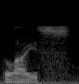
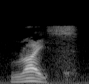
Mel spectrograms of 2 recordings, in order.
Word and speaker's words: rice: R is it's not lice it's not lice it's rice okay so let's try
